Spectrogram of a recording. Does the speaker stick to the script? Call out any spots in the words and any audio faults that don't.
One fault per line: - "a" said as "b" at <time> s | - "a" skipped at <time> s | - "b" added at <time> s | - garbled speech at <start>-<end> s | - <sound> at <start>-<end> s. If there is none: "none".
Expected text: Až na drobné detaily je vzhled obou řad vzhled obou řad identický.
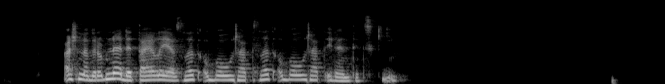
none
